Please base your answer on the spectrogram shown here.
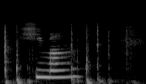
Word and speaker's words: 희망: 첫 소리가 자음인 의. 이게 무슨 뜻이냐면, 예를 들면, 희망 같은 거예요. 그죠? 희망 어떻게 해야 돼요? 희망, 희망. 이 중에서 뭐가 맞아요? 그죠? 자, 2로. 그냥 2로만 발음하는 거예요. 희망이라고만 발음해야 돼요. 이것만 맞아요.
